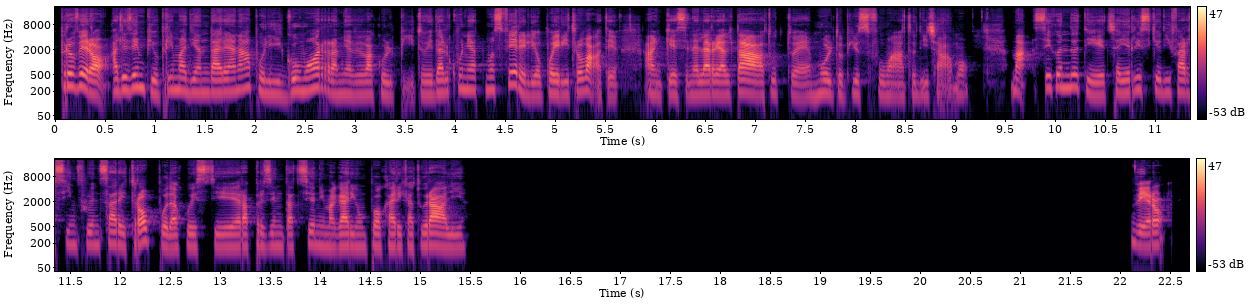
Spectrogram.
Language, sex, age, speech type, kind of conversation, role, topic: Italian, female, 25-29, read, expert-assistant, asker, Se volessi capire come vivono davvero le persone in una nuova città, da dove inizieresti la tua ricerca?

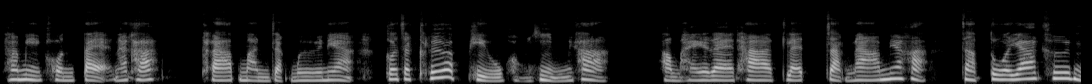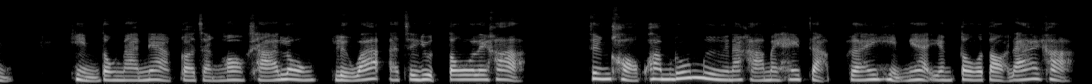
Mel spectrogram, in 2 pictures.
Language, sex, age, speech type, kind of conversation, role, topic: Thai, female, 40-44, read, expert-assistant, expert, หินงอกหินย้อยในถ้ำเกิดขึ้นเร็วจริงไหม หรือเป็นแค่ความเชื่อ?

